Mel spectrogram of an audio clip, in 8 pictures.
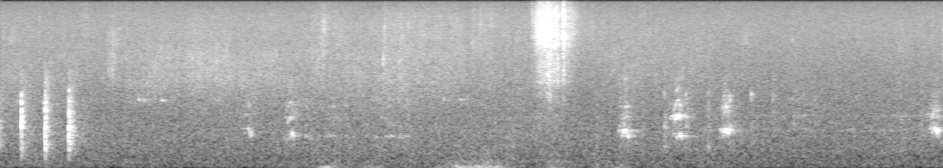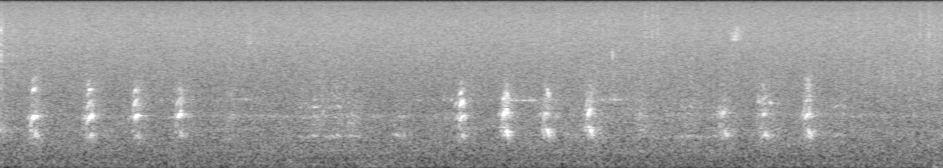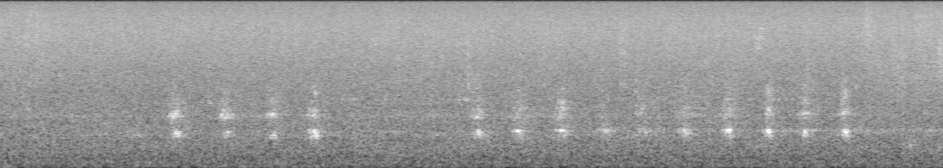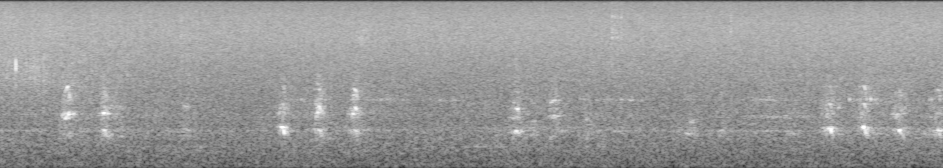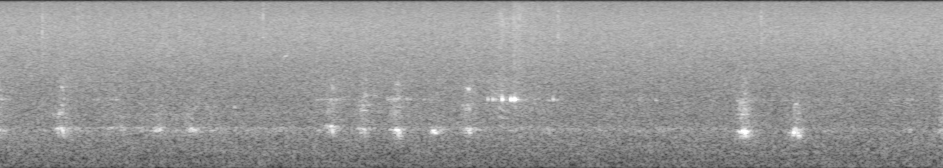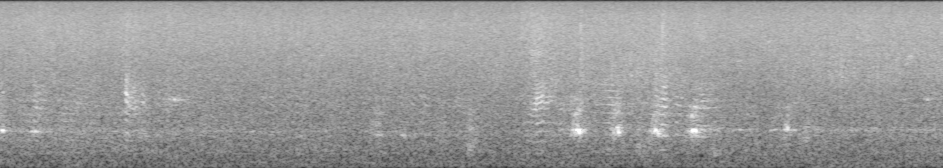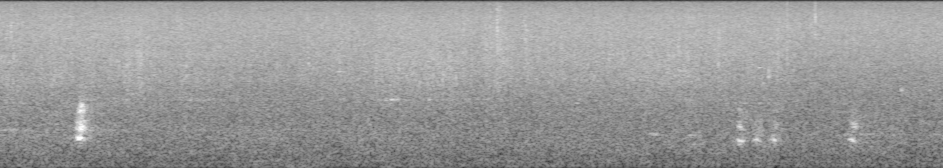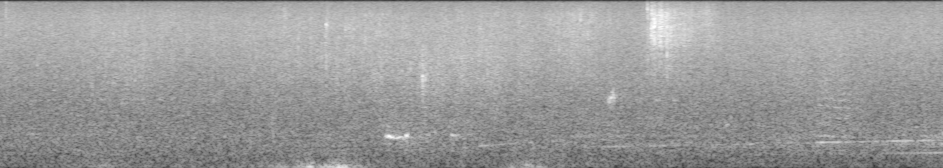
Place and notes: Frontera, Santa Cruz de Tenerife, España - Entre el cielo y la tierra
El Sitio is a rural and friendly accomodation with different small houses in a mountainside where I stay for few days in my fist visit to El Hierro. There i have a great time, a great view of El Golfo and a great sounscape that makes me feel like in sky… Birds, dogs barks, distant motorcycles, flys, dry leaves dragin along the ground… and the bells from a near church... Total relax.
